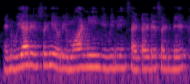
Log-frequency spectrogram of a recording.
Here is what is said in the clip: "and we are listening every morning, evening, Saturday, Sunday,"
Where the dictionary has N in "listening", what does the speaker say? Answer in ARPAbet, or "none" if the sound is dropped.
none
